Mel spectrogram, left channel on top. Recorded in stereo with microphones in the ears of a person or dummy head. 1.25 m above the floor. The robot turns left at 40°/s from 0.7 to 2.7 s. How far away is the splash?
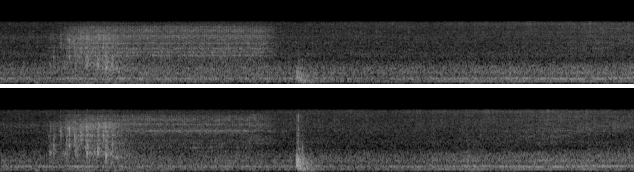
About 1.8 m.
